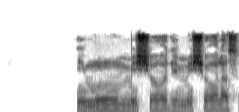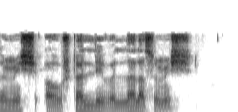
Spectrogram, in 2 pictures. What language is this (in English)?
Kati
